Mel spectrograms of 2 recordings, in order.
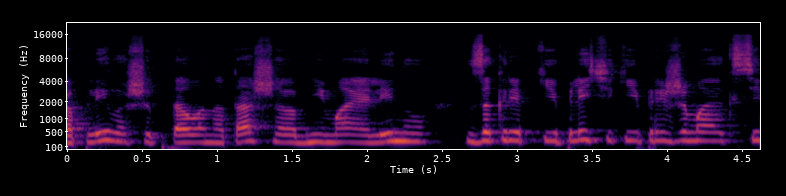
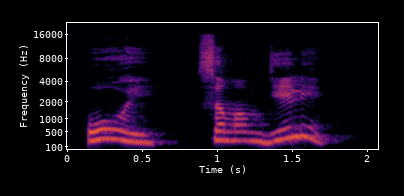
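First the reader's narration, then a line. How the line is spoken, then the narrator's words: Cried out, just waking. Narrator (Russian): вскрикнула та, сразу просыпаясь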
